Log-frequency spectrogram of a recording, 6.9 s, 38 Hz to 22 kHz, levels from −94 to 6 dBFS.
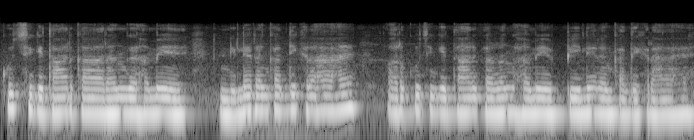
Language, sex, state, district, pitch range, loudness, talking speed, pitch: Hindi, male, Bihar, Patna, 125-140 Hz, -15 LUFS, 200 wpm, 130 Hz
